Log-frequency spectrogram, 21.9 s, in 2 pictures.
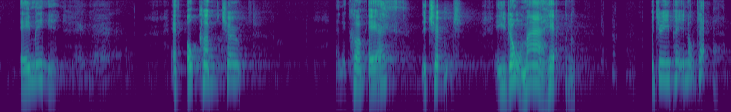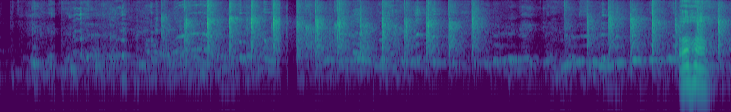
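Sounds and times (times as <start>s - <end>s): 
speech: 0.3s - 1.0s, 2.8s - 3.7s, 5.1s - 8.7s, 9.8s - 10.6s, 21.2s - 21.7s
laughter: 11.2s - 21.9s
hand clapping: 13.3s - 18.4s, 19.4s - 21.9s.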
